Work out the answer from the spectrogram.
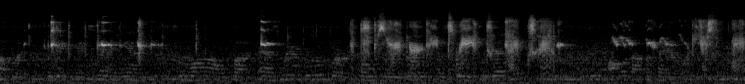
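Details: Pet budgerigar talking to a lamp indoors, starting with spaced sharp clicks and short chirps, then running into a fast, busy stream of high scratchy warbling.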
